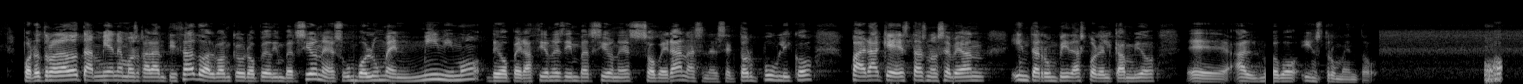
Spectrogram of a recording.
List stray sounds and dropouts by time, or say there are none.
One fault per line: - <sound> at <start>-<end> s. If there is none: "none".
- dropout at 12.7-12.7 s
- laugh at 14.8-15.0 s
